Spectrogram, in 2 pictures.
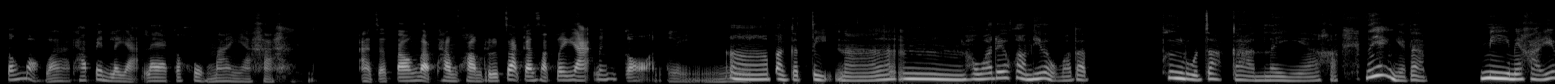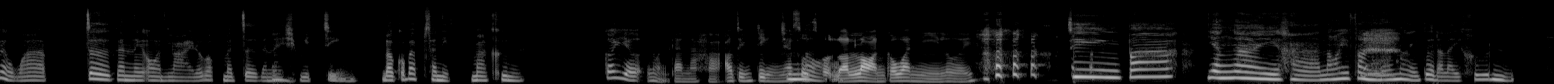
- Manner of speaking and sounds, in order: chuckle; laugh; gasp; tapping
- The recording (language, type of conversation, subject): Thai, podcast, คุณไว้ใจคนที่รู้จักผ่านออนไลน์เท่ากับเพื่อนในชีวิตจริงไหม?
